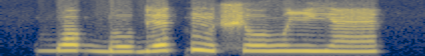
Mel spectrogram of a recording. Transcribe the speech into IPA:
b ɔ˧ ɡ͡b o˨ ɡ ɛ˨˦ k ũ˦˨ ʃ o˧ w i˧ j ɛ̃˧

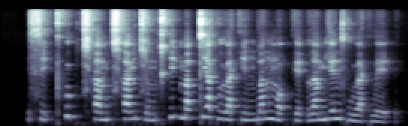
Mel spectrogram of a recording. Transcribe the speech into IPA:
s i˨˩ ʔ pʰ u˥˩ k̚ t͡ɕʰ a˧ m t͡ɕʰ a˦˥ ŋ t͡ɕ o˩˦ m kʰ i˦˥ ʔ m a˦˥ p̚ t i˥˩ a̯ k l u˨˩ a̯ k i˩˦ n b a˦˥ n m ɔ˨˩ ʔ k e˨˩ ʔ l a˦˥ m j e˥˩ n k w u˨˩ a̯ k w e˨˩ ʔ

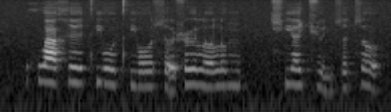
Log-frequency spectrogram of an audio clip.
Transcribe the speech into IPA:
x w ä˥˧ x e˥˧ ɪ̯ t̪ʰ j o˥˩ ʊ̯ t̪ʰ j o˧˥ ʊ̯ s ɹ̩˨˩ ʂ ɻ̩˥ l ɤ˧˥ l ʊ˥ ŋ | t͡ɕʰ j ɛ˥ t͡ɕ y̰˨˩ n s ɹ̩˦ t͡s ɤ˥˩

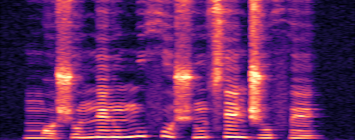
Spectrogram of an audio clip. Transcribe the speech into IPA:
m ɔ˨ ʃ o˧ n ɛ̃˧ ɾ ũ˧ m u˦ f o˦˨ ʃ ũ˨˦ s ɛ̃˦ d͡ʒ o˧ f ɛ̃˧

